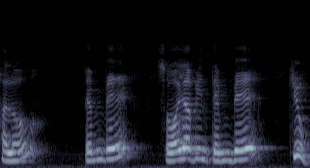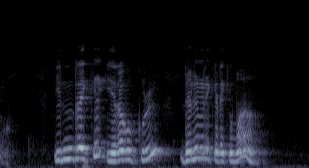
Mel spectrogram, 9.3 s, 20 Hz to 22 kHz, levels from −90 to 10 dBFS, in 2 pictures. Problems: low volume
